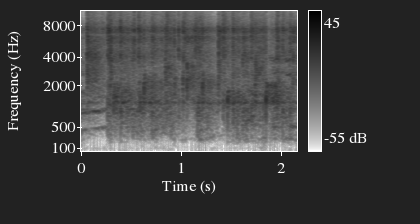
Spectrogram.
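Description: A group of people clapping hands together during a morning meeting at a drug rehabilitation foundation in Nias, a dense, steady patter lasting about two seconds with voices faintly mixed in.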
